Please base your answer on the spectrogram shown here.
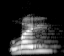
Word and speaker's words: leite: You have to say lay and then to, right? So you stress the one before the last.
